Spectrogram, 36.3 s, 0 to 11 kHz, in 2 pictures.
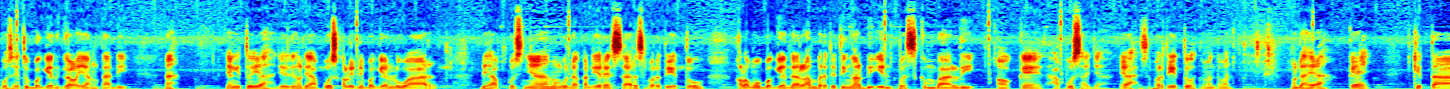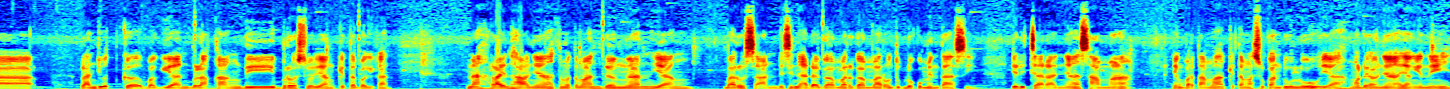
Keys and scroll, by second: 5.7 ctrl+z, 6.7 e, 8.0 ctrl+z, 15.9 ctrl+d, 16.3 z.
